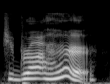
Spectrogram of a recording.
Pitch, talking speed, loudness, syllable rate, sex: 255 Hz, 165 wpm, -14 LUFS, 3.2 syllables/s, female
